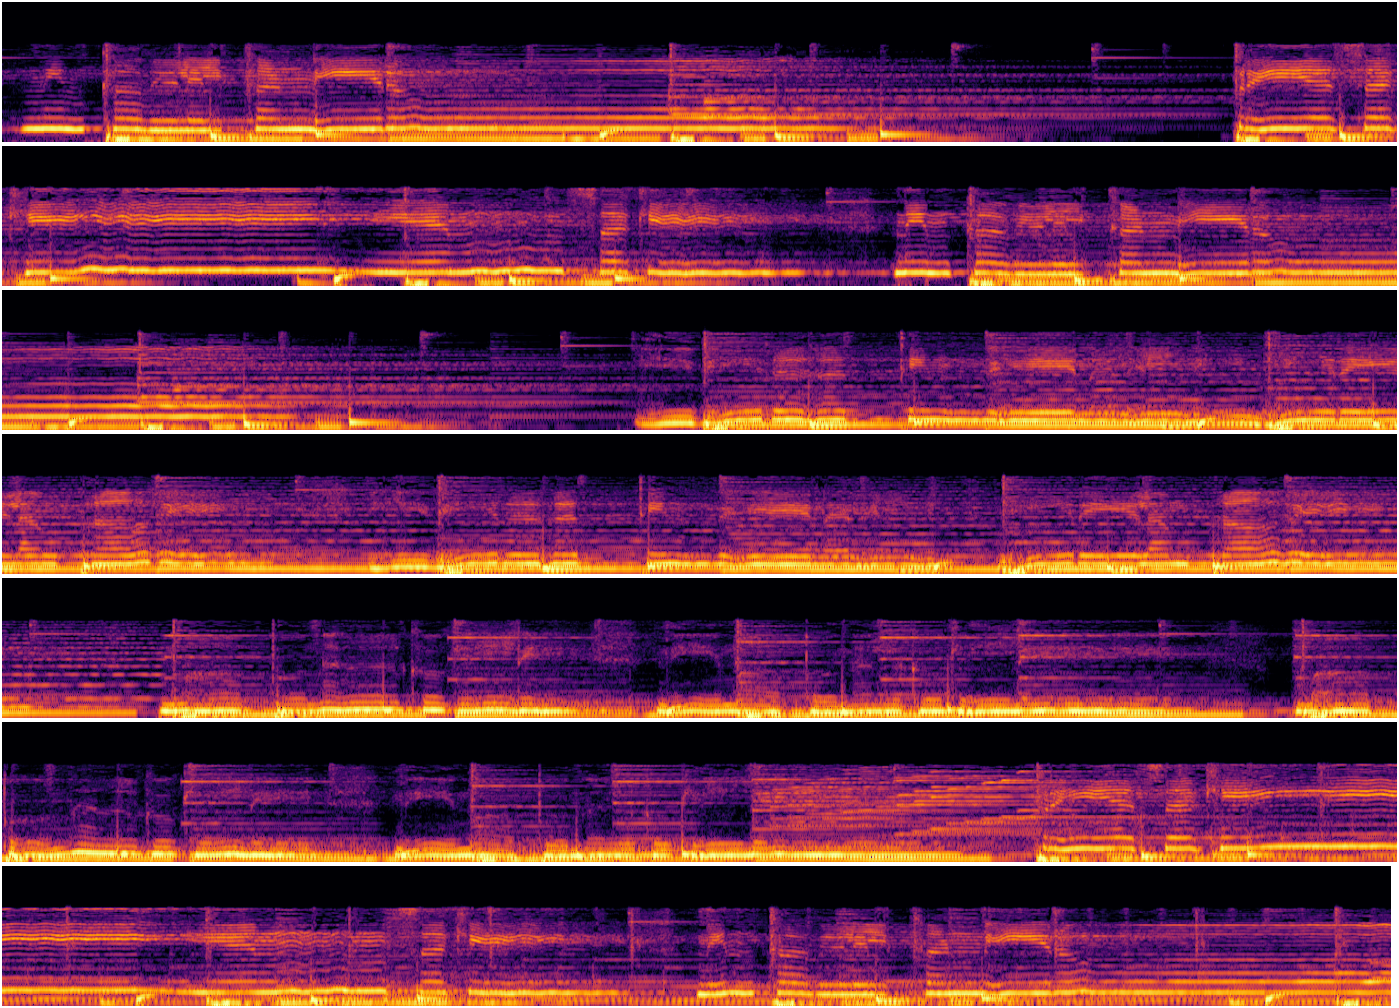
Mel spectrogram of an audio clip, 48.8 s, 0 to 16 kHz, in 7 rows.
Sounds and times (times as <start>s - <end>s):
Sad music: 0.0s - 48.7s
Soundtrack music: 0.6s - 8.2s, 11.8s - 33.0s, 34.4s - 48.7s.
